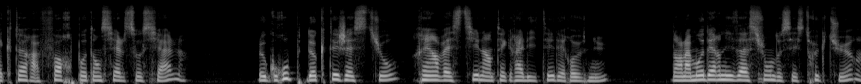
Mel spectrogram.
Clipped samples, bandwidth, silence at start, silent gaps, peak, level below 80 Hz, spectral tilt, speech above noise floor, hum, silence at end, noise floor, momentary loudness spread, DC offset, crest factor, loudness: under 0.1%; 17 kHz; 0 s; none; -8 dBFS; -52 dBFS; -5.5 dB/octave; 42 dB; none; 0 s; -68 dBFS; 9 LU; under 0.1%; 18 dB; -26 LUFS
